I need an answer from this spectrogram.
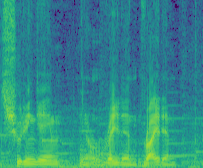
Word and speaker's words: Raiden: It's actually Ryden. Uh-huh. Cuz you know, in Metal Gear from the very beginning there's voice acting, so they know it's Ryden. But most people when they see Ryden written, they think it's Raiden.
